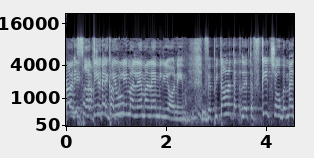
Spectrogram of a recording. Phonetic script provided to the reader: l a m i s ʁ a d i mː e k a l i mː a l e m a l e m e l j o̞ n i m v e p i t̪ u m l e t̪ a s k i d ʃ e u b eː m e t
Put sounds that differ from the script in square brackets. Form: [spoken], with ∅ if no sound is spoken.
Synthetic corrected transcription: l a m i s ʁ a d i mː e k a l i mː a l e m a l e m [i] l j o̞ n i m v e p i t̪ [o] m l e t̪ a [f] k i d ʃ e u b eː m e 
